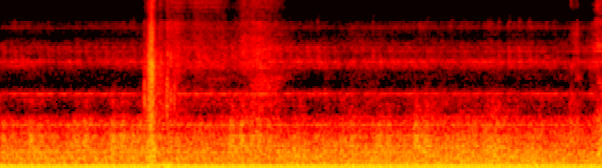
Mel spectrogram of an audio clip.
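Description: Quiet room tone: a steady low hum, with one faint click about a second and a half in.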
